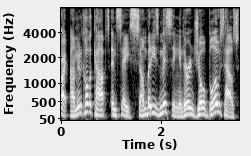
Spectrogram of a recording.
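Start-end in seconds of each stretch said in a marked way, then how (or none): none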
